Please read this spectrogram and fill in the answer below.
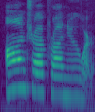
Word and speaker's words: entrepreneur: And finally, one of the most requested words was entrepreneur. Entrepreneur. Let's break this long word down. On. Tra. Pra. New. On. Tra. Pra. Newer. Entrepreneur, entrepreneur, entrepreneur, entrepreneur, entrepreneur, entrepreneur.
